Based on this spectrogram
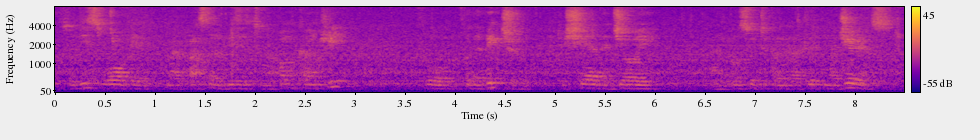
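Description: A man at a fairly quick pace with long, frequent pauses, amid loud background noise and audible room echo. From northern Nigeria, Kaduna. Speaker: youth organization president. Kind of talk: formal courtesy visit speech. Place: meeting room.

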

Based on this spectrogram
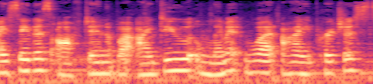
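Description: Fairly even intonation over clear background music. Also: woman. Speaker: home decor vlogger. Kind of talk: casual vlog chat. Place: home room. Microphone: phone near.

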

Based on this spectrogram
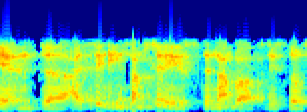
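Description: A man's medium-pitched voice with a Chinese accent and monotone, flat intonation, in a room with audible echo. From China. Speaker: engineer; presenter. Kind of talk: presentation. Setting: video call. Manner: halting. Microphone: video call.

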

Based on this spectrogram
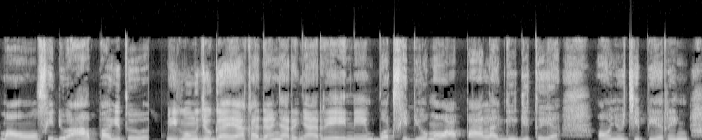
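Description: Moderate pace and fairly even intonation, with hardly any pauses and very even loudness, in a dry sound with no echo against a quiet background. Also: woman, fairly high pitch for a woman. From Indonesia. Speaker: homemaker vlogger and Quran teacher for children. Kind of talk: casual vlog narration. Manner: friendly, chatty. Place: home room. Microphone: camera far.

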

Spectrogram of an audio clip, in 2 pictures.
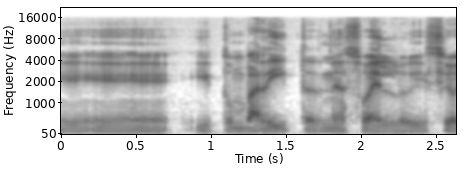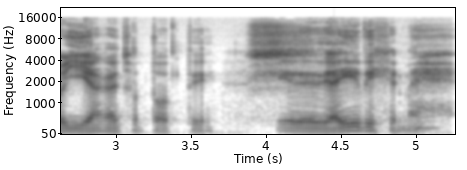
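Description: A man with a fairly low pitch speaks fairly slowly in a monotone, flat intonation. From Mexico. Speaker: car channel host. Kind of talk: casual interview chat. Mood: amused, laughing storyteller. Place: studio. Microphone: studio mic.

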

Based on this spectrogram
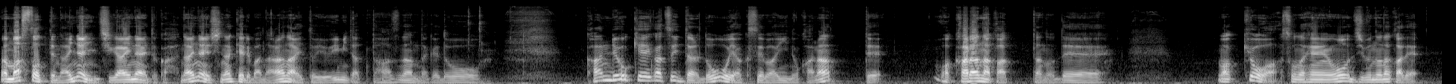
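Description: A man talks at a fairly quick pace in a fairly low pitch, with very wide pitch swings, big swings in loudness, and long, frequent pauses. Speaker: YouTuber learning English. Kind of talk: vlog-style explanatory monologue.

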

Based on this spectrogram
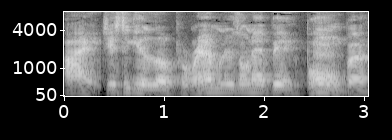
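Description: At a moderate pace, a man talks. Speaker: vlogger. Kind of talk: casual storytime vlog chat. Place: home room. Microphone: camera far.

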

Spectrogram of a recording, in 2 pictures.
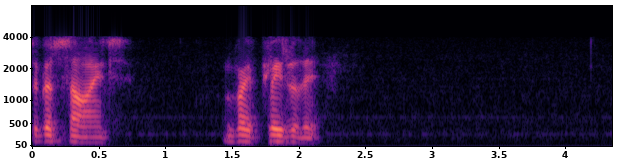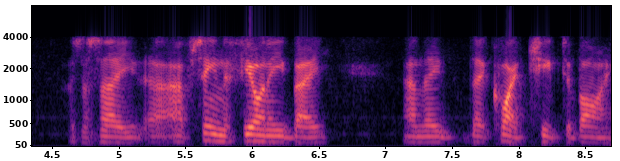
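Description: Against a quiet background, a man talks at a moderate pace with fairly even intonation and long, frequent pauses. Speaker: pipe smoker reviewing a pipe. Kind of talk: casual vlog chat. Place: home room. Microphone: webcam.

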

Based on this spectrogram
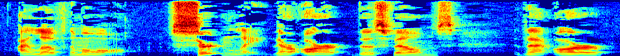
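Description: This man's voice sits fairly low in pitch and shows ordinary pitch variation. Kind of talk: casual vlog chat. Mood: enthusiastic, fond. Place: home room. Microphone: webcam.

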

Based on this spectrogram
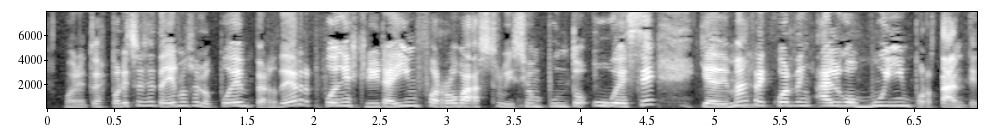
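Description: The voice races at a very fast pace with lively intonation. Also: woman. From Callao, Peru; Peru. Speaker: radio co-host. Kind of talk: radio call-in show. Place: studio. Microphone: studio mic.

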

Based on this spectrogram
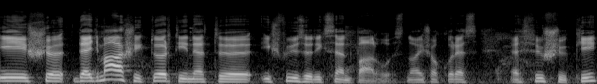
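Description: Very slowly, a man speaks in a bright, sharp tone with very wide pitch swings. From Hungary. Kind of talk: illustrated lecture. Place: hall. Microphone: podium.

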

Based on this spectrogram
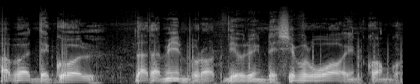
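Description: A man speaks here. His pitch is very deep and low, with light background noise behind him. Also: dry sound with no echo. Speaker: retired army colonel and clan head. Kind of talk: interview answer. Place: garden. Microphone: lapel.

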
